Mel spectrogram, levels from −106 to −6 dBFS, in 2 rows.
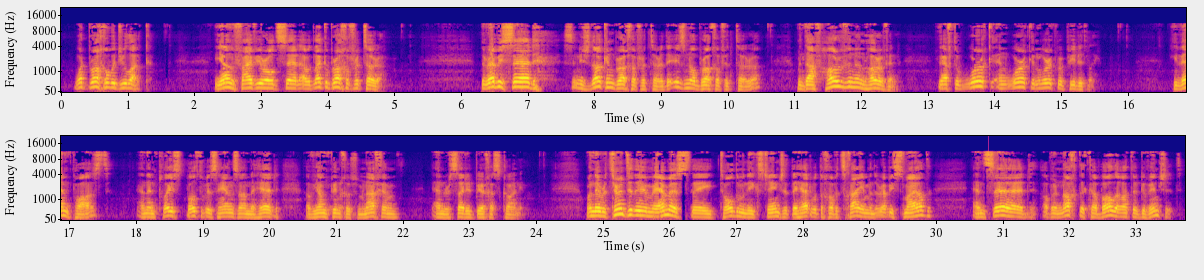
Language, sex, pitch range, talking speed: English, male, 125-180 Hz, 140 wpm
